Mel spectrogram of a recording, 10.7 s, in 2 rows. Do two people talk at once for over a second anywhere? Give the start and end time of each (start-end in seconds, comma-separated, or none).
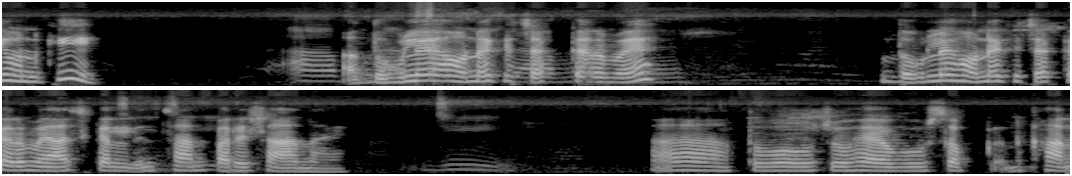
1.8-3.2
